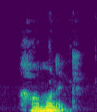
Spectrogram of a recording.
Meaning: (adjective) 1. Pertaining to harmony 2. Pleasant to hear; harmonious; melodious
- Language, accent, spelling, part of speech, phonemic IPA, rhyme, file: English, Southern England, harmonic, adjective / noun, /hɑːˈmɒnɪk/, -ɒnɪk, LL-Q1860 (eng)-harmonic.wav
